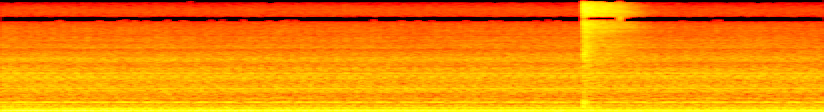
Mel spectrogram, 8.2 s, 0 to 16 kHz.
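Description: A 2000 Terex RT 175 rough terrain crane's diesel engine running steadily, with a short sharp hiss of released air about six seconds in.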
